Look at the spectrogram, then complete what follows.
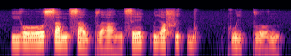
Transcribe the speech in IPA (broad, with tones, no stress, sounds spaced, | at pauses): j oː˦˥ s a˦˥ n s a˧ w p l aː˨˩ n s eː˦˥ k̚ w i˧ a̯ f i˦˥ t̚ b o˦˥ k̚ | k w i˨˩ t̚ p l o˨˩ n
